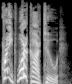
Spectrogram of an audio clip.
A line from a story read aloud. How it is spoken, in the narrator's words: Anakin shouted excitedly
